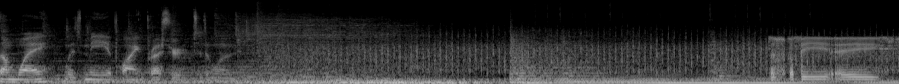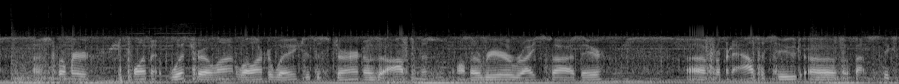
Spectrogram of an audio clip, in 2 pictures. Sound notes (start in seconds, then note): 5.0 intense music; 7.7 helicopter whir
